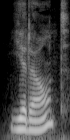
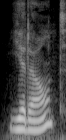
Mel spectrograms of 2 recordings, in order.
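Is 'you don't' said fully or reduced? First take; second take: reduced; reduced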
